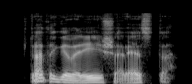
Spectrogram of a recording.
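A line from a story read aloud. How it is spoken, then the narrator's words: Sad. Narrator (Russian): сказал он печально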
